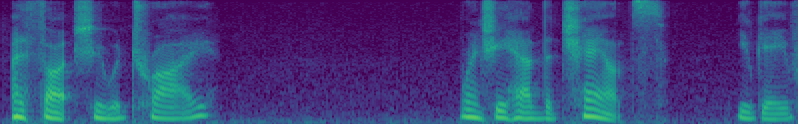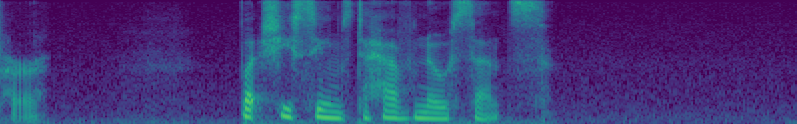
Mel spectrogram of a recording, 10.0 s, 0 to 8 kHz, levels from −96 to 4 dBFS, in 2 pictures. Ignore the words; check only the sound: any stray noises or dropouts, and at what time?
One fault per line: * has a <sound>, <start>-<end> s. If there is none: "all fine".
all fine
